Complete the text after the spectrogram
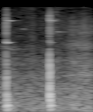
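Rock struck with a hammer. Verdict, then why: Weathered. A hammer strikes a partly weathered rock three times, each blow giving a short, dull knock that dies away almost at once instead of ringing. The dull sound shows the rock has already partly broken down.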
